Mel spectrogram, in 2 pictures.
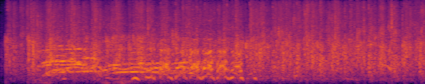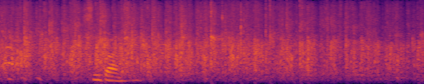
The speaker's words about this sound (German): Das ist total spontan und nicht geprobt. Vielen Dank für diesen tollen Applaus.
